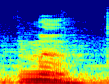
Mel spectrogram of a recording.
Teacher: Bunyi ini melibatkan daun lidah sebagai artikulator aktif dan langit-langit keras sebagai artikulator pasif. Artinya, daun lidah menyentuh langit-langit keras untuk menghambat udara yang keluar melalui rongga mulut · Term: bunyi laminopanatal ne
